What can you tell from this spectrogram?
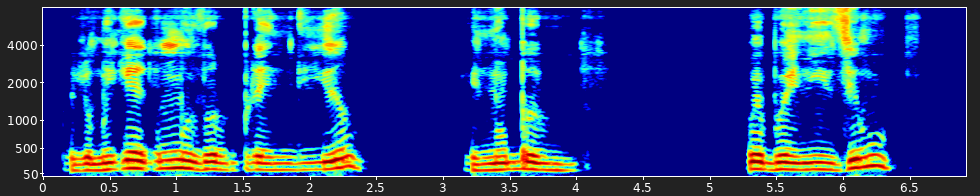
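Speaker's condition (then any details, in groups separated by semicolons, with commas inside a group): Cerebral palsy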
